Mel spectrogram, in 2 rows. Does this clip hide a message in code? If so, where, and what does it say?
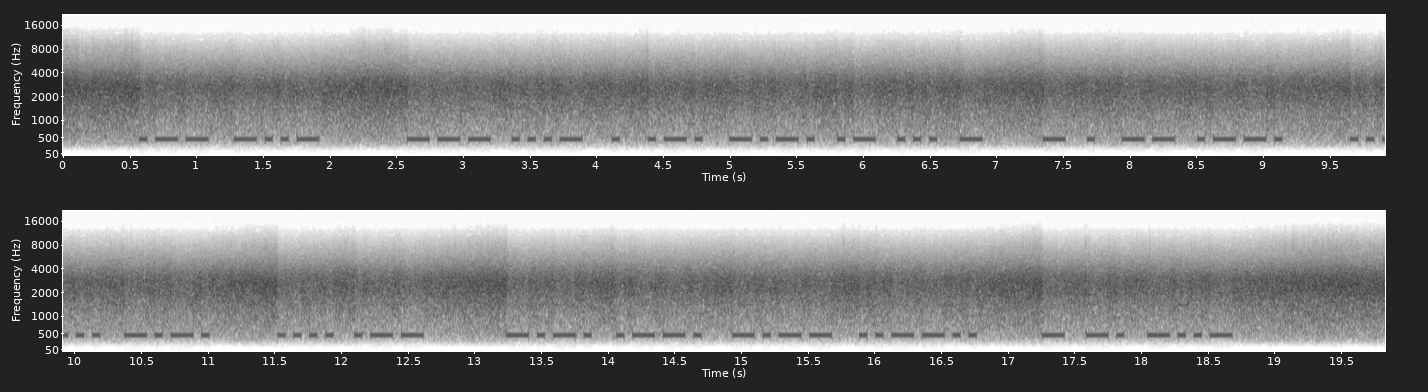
Yes: Morse code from 0.5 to 18.7 s, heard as a keyed tone, hand-sent with a paddle, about 20 wpm, 470 Hz, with radio static. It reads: WX OVERCAST TEMP 5C HW CPY? TNX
